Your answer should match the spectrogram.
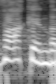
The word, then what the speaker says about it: Wacken: It is Wacken, but I don't expect you to know how to pronounce that. – Oh, it's Wacken? – It's Wacken. – Wacken, I'm sorry. – Don't be sorry. It's a German word.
